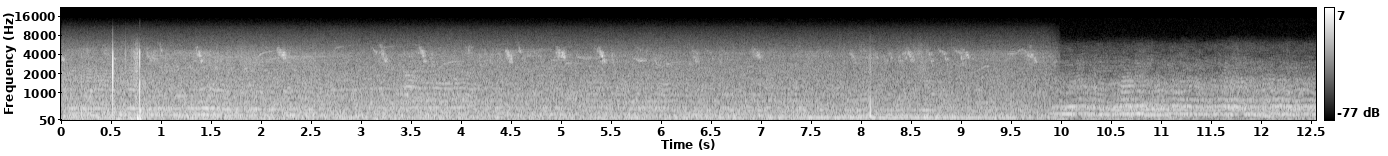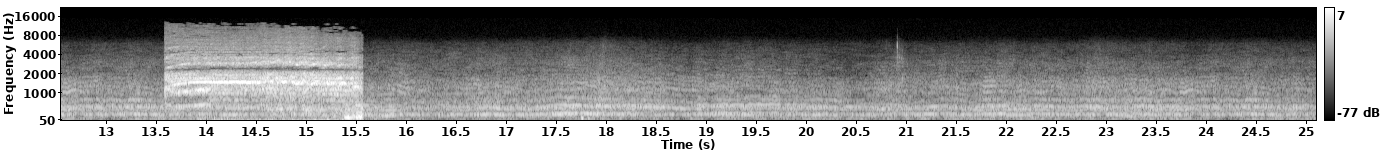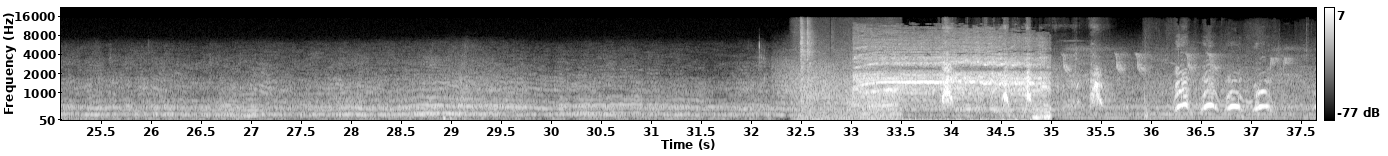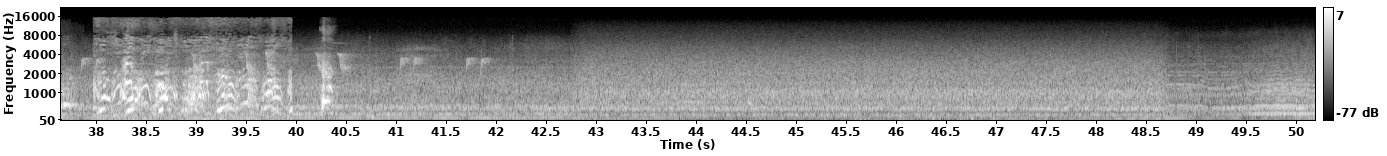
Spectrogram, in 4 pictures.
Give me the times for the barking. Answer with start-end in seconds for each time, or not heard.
32.4-40.4.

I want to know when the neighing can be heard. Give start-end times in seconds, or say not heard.
13.6-15.6, 33.0-35.0.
